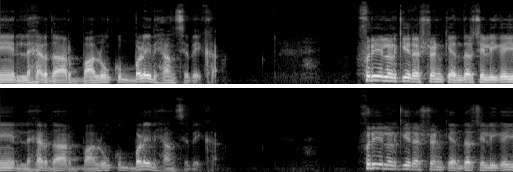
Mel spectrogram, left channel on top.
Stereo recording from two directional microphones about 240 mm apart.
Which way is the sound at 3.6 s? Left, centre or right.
Left.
